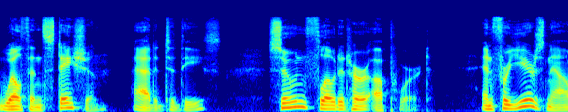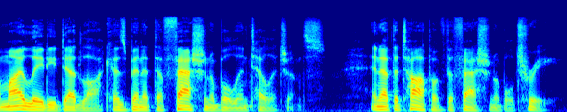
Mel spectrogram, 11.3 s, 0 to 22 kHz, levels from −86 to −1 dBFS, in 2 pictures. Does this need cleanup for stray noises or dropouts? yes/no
no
